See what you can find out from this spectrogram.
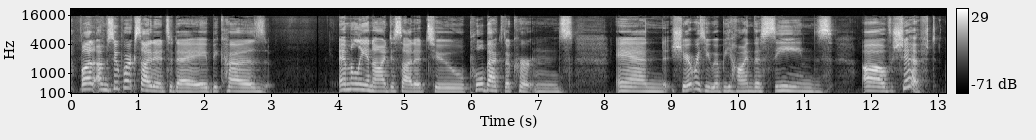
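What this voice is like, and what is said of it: Raspy, hoarse voice. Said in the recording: “my voice is still not back to normal, so I'm sounding a little raspy”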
